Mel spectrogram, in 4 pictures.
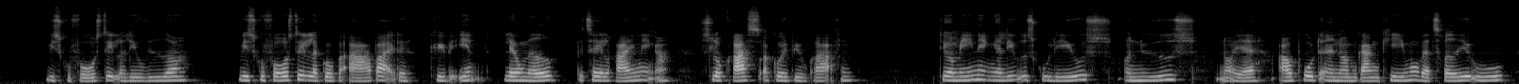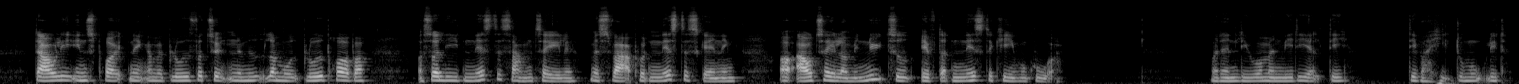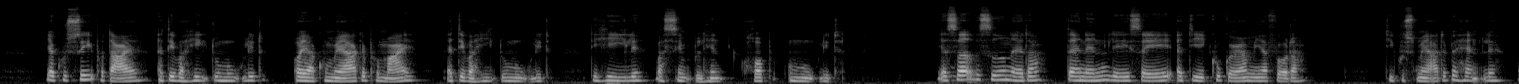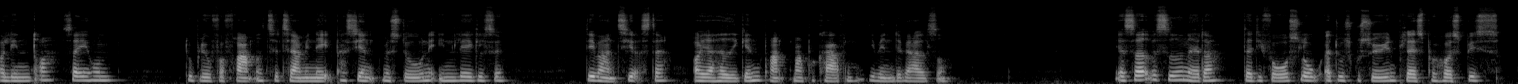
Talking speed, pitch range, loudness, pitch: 175 wpm, 160-190 Hz, -29 LUFS, 175 Hz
